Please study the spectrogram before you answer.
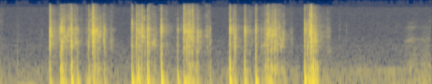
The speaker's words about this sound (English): And this is the sound that, that it makes when you're uh, sliding your fingers across the, the, the fabric that covers the keys.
